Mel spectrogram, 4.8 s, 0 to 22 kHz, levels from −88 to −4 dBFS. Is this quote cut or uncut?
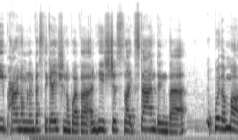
uncut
